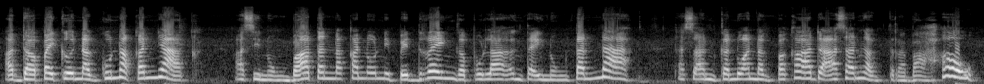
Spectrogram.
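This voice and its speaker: A woman's voice: a little high, normal speed, natural voice. A woman with an Ilocano Filipino accent playing a concerned, disapproving wife in an audio drama, speaking in a plaintive, reproachful way.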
